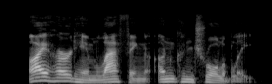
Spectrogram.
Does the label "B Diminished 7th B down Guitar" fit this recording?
No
